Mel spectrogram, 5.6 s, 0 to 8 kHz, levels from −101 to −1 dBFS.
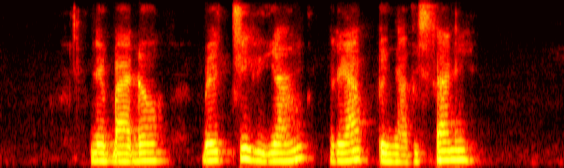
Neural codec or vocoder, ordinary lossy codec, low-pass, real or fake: codec, 44.1 kHz, 3.4 kbps, Pupu-Codec; Opus, 32 kbps; 7.2 kHz; fake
